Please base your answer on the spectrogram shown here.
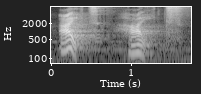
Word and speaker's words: height: ight i height now in this word the e is silent height d delights tonight mid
